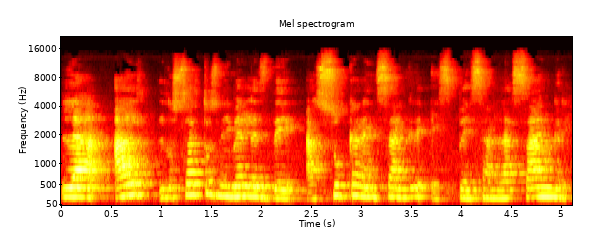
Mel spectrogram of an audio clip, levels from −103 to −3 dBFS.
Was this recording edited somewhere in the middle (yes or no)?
yes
